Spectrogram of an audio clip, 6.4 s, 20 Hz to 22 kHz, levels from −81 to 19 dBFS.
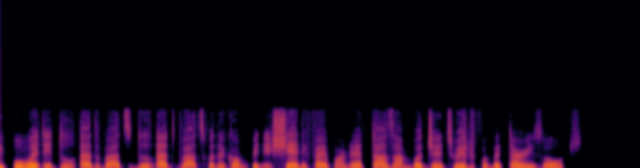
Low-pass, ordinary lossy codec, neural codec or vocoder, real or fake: none; none; codec, 16 kHz, 0.5 kbps, X-Codec, HuBERT features, trained on LibriSpeech; fake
